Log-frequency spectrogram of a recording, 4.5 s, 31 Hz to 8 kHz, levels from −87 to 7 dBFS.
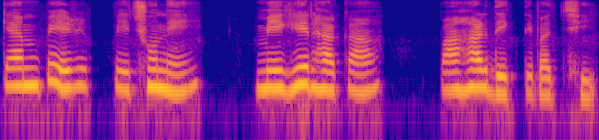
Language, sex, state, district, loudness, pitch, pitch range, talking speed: Bengali, female, West Bengal, Cooch Behar, -16 LUFS, 240 Hz, 220-260 Hz, 95 wpm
